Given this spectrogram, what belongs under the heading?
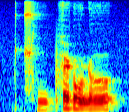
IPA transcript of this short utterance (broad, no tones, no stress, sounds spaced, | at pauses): t͡sʰ u pʰ ɛ ɽ o ɳ ɤ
